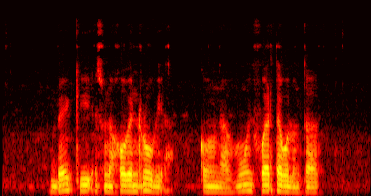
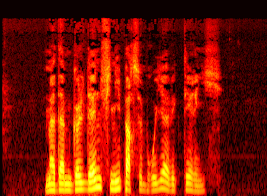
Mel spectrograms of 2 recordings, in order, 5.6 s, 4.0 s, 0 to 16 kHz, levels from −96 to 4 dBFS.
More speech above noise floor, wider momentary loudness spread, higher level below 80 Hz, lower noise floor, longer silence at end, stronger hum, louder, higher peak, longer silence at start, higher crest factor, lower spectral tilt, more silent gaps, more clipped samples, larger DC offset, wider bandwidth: second, 41 dB vs 48 dB; second, 10 LU vs 16 LU; about the same, -56 dBFS vs -60 dBFS; about the same, -67 dBFS vs -68 dBFS; about the same, 0.8 s vs 0.7 s; neither; second, -28 LUFS vs -20 LUFS; second, -8 dBFS vs 0 dBFS; about the same, 0.75 s vs 0.7 s; about the same, 20 dB vs 20 dB; first, -9.5 dB/octave vs -6 dB/octave; neither; neither; neither; second, 7 kHz vs 11.5 kHz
